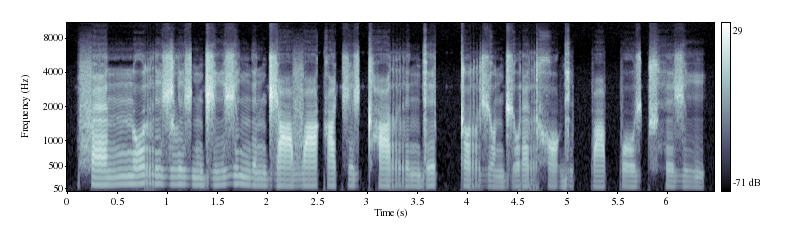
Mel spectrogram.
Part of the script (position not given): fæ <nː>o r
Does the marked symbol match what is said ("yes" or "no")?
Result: yes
